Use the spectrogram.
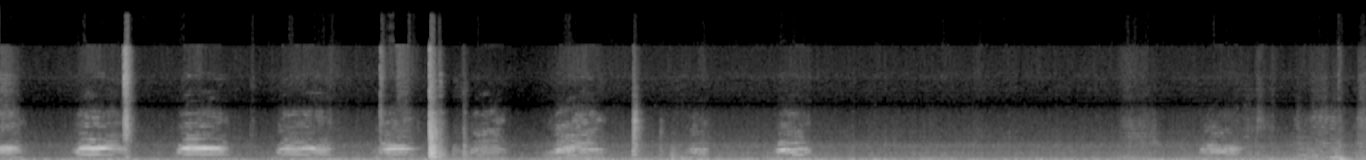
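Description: A tomcat yowls and caterwauls after a female cat in a series of loud, drawn-out, wavering cries at uneven intervals, with quieter background noise between them.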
